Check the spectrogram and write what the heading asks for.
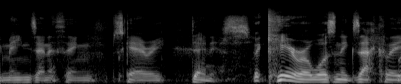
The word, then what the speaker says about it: Ciara: But Kira wasn't exactly. Was it Kira? Yeah. But it was spelt C-I.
